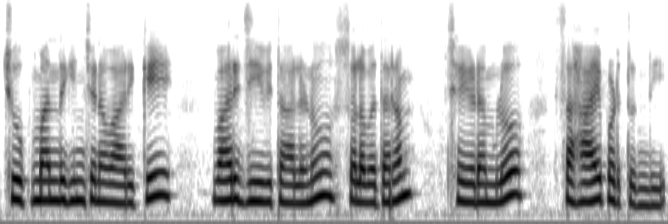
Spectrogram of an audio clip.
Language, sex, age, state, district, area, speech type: Telugu, female, 18-30, Andhra Pradesh, Kakinada, rural, spontaneous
